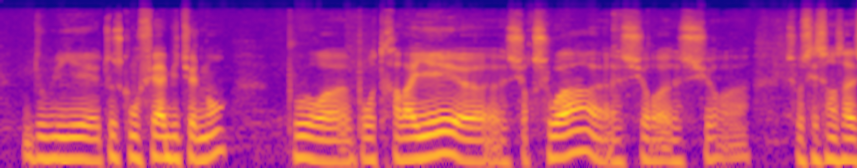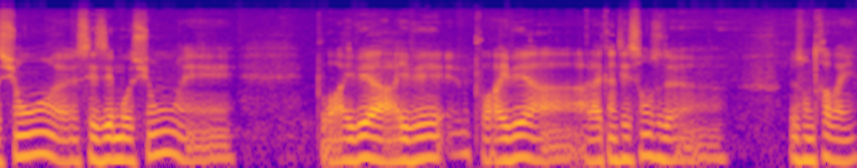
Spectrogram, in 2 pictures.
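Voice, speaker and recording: Using a dark, mellow tone and monotone, flat intonation, a man talks at medium pitch and a fairly slow pace with long, frequent pauses. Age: 20s. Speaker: karate practitioner. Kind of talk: interview. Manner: halting, many hesitations.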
